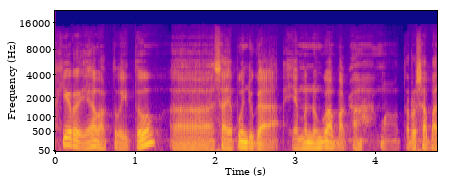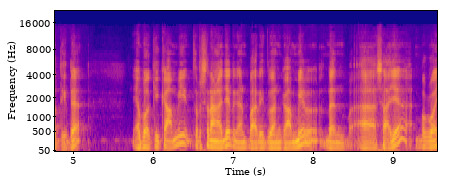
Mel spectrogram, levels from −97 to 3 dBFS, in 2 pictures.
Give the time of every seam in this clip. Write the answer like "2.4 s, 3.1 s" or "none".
none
